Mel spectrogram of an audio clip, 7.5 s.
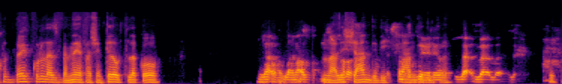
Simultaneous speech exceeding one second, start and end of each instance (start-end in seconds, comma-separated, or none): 4.3-6.0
